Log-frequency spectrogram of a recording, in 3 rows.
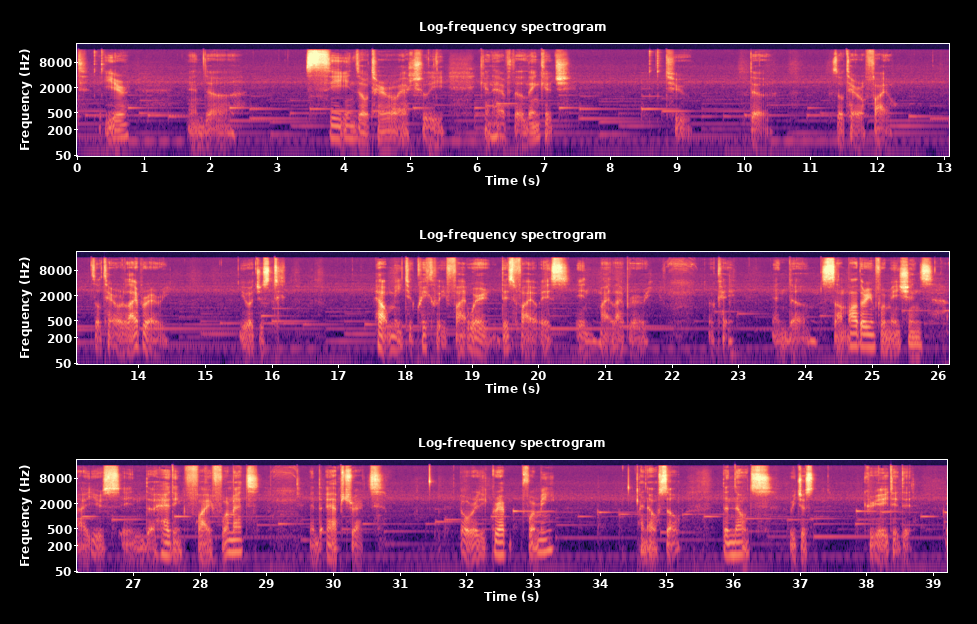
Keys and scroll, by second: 5.3 super+e.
